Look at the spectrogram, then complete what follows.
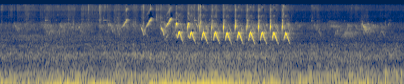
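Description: Northern cardinal singing: a few rising notes about three seconds in, then a quick run of about ten clear down-slurred whistles, roughly four a second, over a steady low rumble.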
